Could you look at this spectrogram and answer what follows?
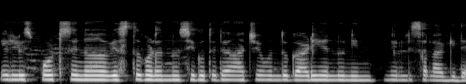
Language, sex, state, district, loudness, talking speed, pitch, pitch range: Kannada, female, Karnataka, Dharwad, -15 LUFS, 130 wpm, 205 Hz, 205-215 Hz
